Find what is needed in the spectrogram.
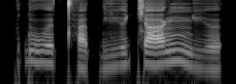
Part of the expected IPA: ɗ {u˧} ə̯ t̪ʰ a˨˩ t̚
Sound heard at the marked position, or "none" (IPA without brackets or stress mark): u˧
